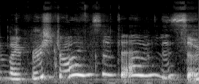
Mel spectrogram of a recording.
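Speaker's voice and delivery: high giddy squeal; excited squeal. Real, not acted. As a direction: squeak it out like you can't contain yourself. Gushing over old fan drawings.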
